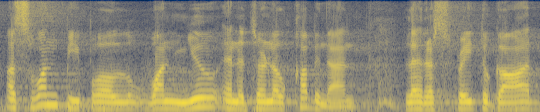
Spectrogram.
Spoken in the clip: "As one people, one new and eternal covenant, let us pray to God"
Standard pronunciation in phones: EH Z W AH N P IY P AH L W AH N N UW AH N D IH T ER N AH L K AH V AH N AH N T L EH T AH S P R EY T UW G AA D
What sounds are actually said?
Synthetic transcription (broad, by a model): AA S W AH N P IY P AH L W AH N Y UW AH N IH T ER N AH L K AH B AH N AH N T L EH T AH S P R EY T UW G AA D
